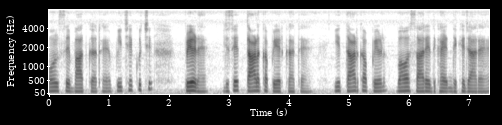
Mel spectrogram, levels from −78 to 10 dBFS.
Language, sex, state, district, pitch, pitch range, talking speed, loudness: Hindi, male, Bihar, Patna, 130 Hz, 120-145 Hz, 220 wpm, -23 LUFS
